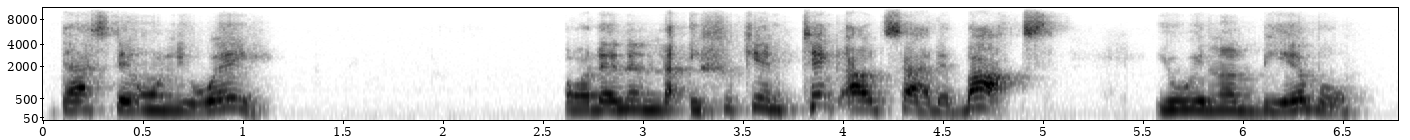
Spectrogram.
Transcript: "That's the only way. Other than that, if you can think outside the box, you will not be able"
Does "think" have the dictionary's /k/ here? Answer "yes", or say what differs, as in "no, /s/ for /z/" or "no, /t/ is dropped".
yes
